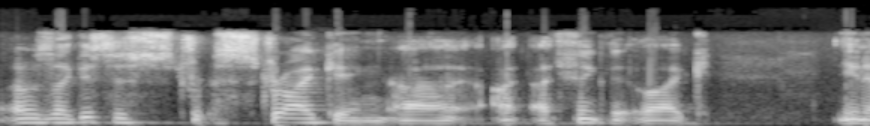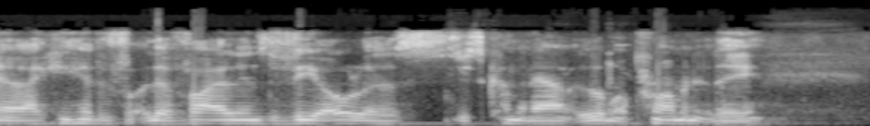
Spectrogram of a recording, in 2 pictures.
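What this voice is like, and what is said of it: Put-on posh British accent. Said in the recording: “talk in a. Sort of maybe an Egyptian traveling accent, maybe a British, like,”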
